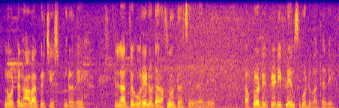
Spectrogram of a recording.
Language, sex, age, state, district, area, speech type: Tamil, male, 18-30, Tamil Nadu, Mayiladuthurai, urban, spontaneous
